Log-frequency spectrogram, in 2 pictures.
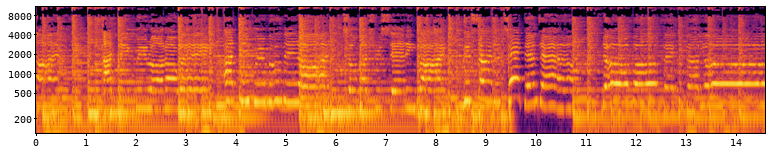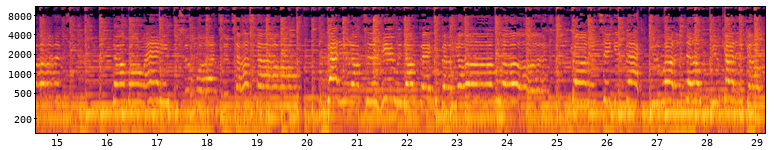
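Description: Acoustic guitar strummed steadily, capoed up the neck, with a man singing over it. The guitar drops out for about a second near ten seconds in, then comes back in.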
